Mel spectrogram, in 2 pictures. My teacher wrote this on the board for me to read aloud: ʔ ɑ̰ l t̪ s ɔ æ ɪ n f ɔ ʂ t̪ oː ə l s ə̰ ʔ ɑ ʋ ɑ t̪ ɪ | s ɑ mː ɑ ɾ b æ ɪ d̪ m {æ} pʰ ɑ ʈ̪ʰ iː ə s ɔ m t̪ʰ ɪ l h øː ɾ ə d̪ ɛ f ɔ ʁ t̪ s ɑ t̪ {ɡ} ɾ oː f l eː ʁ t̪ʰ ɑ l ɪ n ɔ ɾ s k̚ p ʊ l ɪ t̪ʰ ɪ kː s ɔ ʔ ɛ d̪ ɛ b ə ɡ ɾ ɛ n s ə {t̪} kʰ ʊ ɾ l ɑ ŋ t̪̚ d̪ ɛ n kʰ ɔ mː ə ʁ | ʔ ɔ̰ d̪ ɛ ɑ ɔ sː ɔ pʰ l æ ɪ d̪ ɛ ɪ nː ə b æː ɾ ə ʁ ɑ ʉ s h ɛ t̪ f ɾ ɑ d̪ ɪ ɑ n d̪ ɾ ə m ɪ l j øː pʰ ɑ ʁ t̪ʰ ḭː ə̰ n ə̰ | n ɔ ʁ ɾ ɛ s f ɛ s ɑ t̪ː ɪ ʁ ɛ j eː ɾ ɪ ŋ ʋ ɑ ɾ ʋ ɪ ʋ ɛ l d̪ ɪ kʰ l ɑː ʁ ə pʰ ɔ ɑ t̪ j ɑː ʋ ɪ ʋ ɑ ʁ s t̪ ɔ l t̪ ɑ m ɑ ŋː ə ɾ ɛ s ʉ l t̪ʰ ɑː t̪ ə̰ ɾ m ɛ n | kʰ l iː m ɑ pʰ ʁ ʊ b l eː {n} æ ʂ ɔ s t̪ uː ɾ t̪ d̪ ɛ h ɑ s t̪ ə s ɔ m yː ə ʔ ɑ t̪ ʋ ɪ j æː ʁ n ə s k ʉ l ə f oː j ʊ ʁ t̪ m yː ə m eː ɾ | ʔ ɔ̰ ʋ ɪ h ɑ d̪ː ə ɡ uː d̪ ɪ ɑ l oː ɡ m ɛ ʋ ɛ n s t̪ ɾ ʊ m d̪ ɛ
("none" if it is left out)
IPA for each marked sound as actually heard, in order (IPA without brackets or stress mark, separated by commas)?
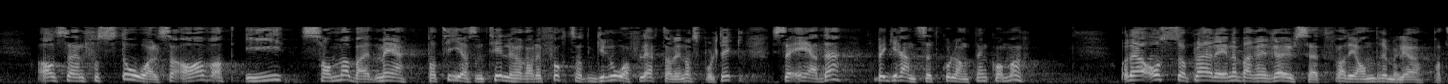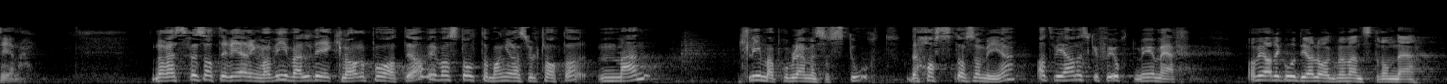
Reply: ɛ, ɡ, t̪, m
